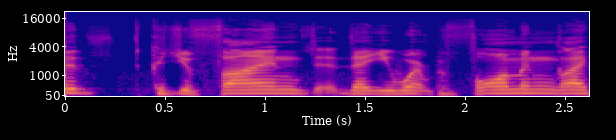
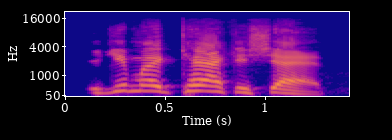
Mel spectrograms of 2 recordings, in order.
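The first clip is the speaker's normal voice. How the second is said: put-on Chicago accent with raised pitch; 5 semitones higher than usual. Reacting to the other speaker's bar story, the speaker uses a Chicago accent. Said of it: "I had to do it in the Chicago accent".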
